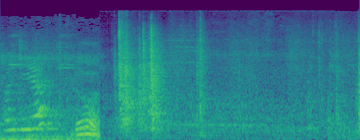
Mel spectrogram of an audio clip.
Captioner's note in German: Klacken der Türklinke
